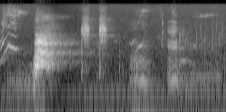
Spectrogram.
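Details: Male Australian Terrier showing off for his puppies: one sharp bark followed by a few softer short yips and grunts, with a steady low hum underneath.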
